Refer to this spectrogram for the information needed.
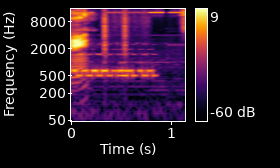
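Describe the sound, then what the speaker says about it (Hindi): Cartoon telephone ringing, a short burst of rapid electronic trilling rings, loud and close, cut off after under a second. "फोन करना बंद करो"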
